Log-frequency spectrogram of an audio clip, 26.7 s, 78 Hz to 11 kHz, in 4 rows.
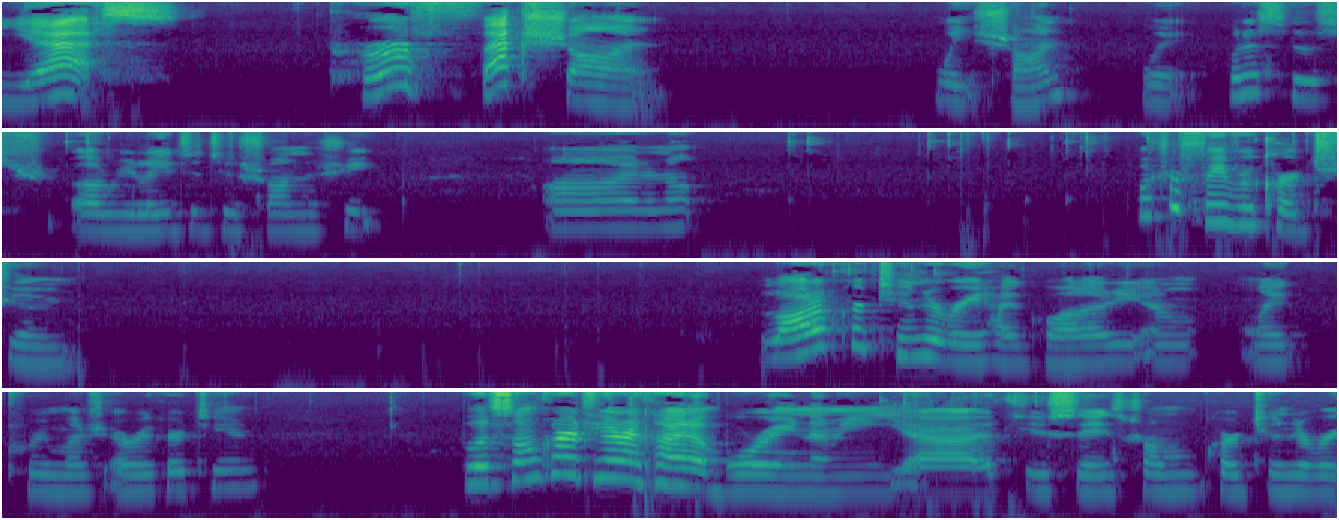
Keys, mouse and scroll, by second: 0.6 s, 2.7 g, 7.8 s, 11.4 right click, 11.6 shift+f, 12.2 Tab, 12.6 shift+f, 17.8 Tab, 18.0 right click, 18.7 r, 24.5 right click, 24.8 shift+f, 25.3 Tab.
